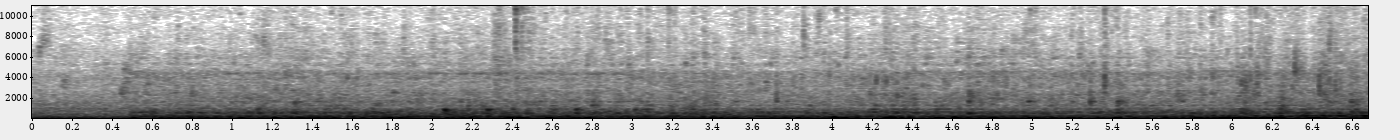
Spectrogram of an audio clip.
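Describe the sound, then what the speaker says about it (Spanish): Water rushes and gurgles steadily inside an LG washing machine running a rinse cycle with foam draining out, a continuous churning, splashing flow heard up close. "a mí lo que me gusta hacer es activar el lavado para enjuagar todo el sistema"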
